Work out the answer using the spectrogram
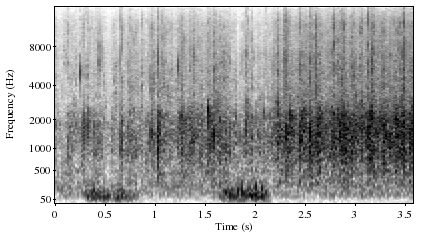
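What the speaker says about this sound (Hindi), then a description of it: "can we have a standing ovation for Sunita Williams" Audience applause as a standing ovation for astronaut Sunita Williams at a conference session, steady clapping that swells and grows louder toward the end, with no voices over it.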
